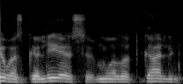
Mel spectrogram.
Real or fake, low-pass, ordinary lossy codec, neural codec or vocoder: fake; 10.8 kHz; Opus, 32 kbps; codec, 24 kHz, 3 kbps, HILCodec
